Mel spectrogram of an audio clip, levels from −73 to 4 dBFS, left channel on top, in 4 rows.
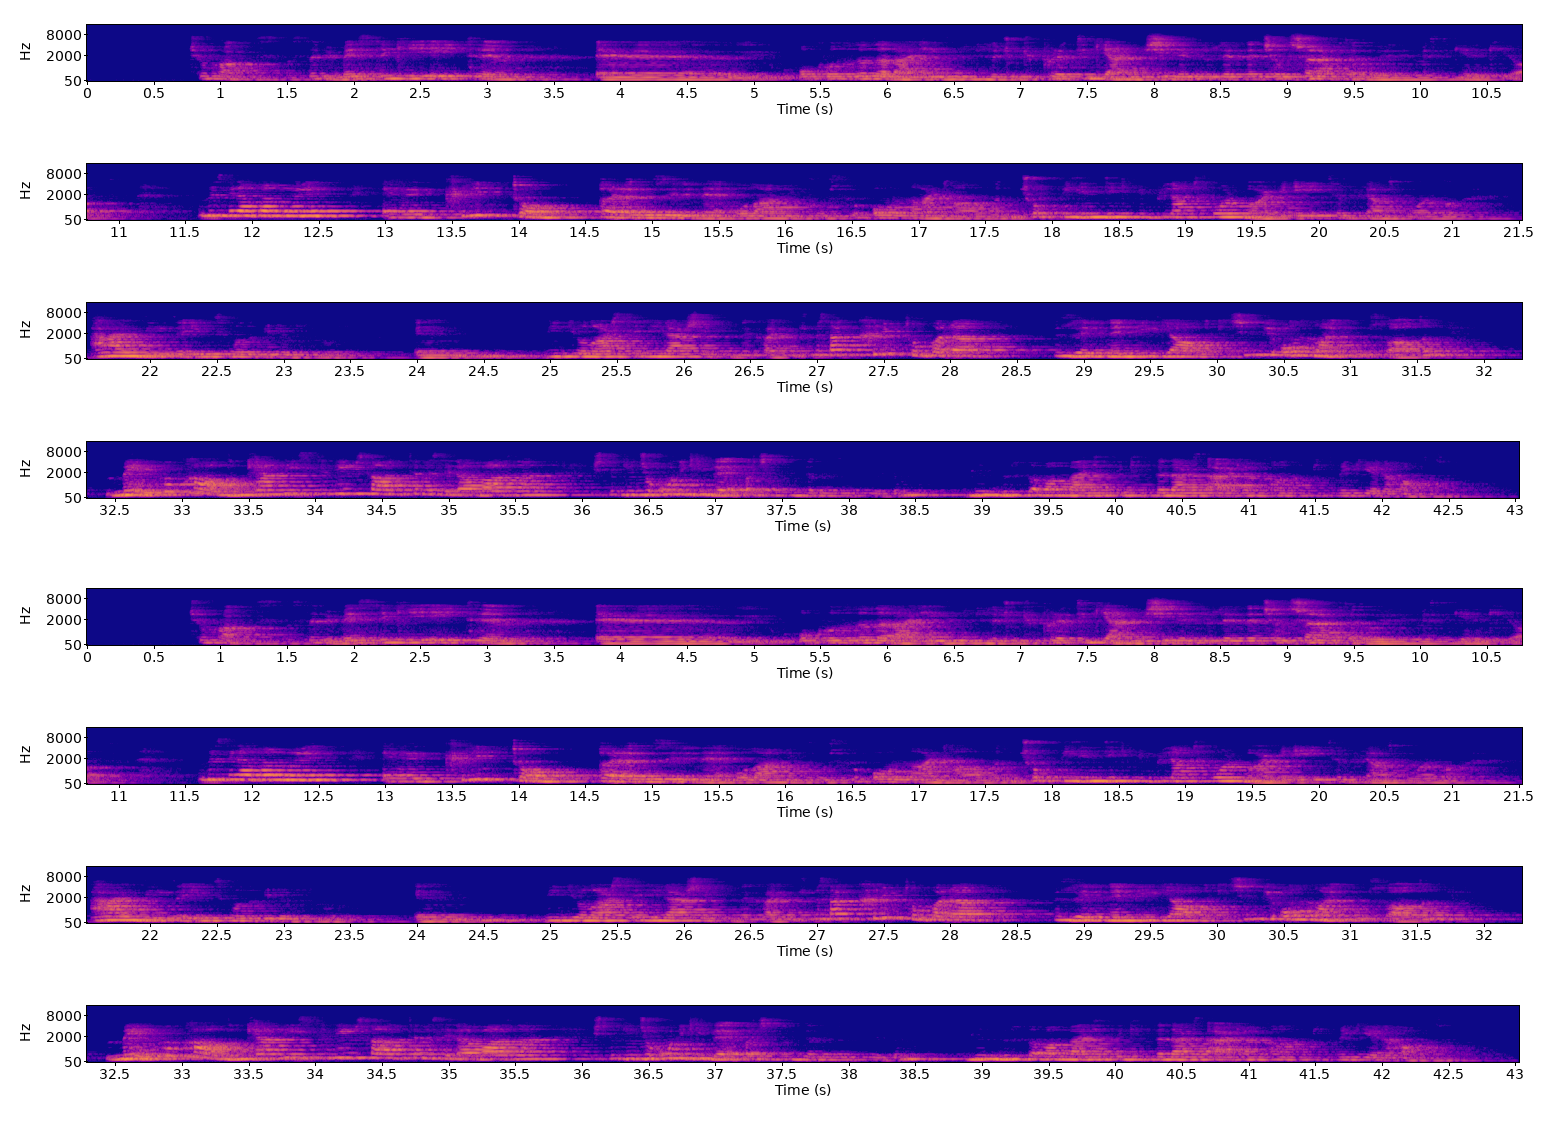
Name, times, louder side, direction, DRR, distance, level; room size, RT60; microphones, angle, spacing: voice 1, 0.8-10.9 11.1-11.3 11.6-12.6 13.0-14.3 14.6-21.2 21.6-23.5 24.0-28.4 28.8-31.7 32.4-38.6 38.9-42.6, equal, 10° right, -7 dB, 2.7 m, -29 dB
13.0 x 7.9 x 2.6 m, 1.3 s
head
